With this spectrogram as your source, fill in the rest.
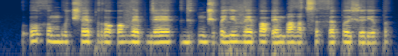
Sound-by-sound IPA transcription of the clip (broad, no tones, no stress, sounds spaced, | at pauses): ʔ o h o m b o t͡ʃʰ ɛ p r ɔ ʔ ɔ v ɛ p ɡ ɛ | ɡʲ o p n d͡ʒ o p ɛ lʲ ɜ v ɛ p ɒ ʔ ɛ m b ɛ ðˤ ə t͡sʰ ə h ɜ p ə xʲ ɒ ɾʲ ɜ p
